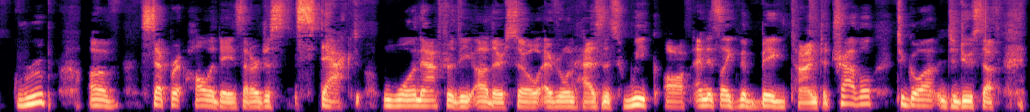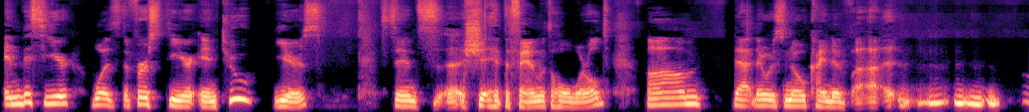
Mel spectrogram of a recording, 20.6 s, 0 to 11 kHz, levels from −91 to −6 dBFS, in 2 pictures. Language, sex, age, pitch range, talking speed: English, male, 20-39, 115-155 Hz, 180 wpm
